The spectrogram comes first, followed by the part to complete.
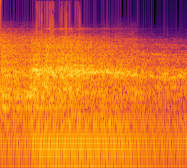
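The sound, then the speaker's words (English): A loud car engine roars steadily with a deep rumble and broad road noise as the car is driven along a road, easing slightly toward the end. No voices are heard. “The car swerved from side to side”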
